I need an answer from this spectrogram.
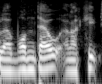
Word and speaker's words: Wandelt: I believe her name's actually pronounced Vandel, and I call her Wandelt, and I keep saying out of habit Wandelt, but I think it's like as if it's a V, like Vandelt.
